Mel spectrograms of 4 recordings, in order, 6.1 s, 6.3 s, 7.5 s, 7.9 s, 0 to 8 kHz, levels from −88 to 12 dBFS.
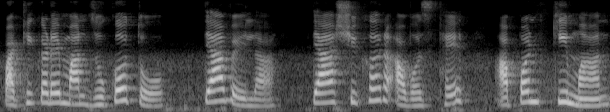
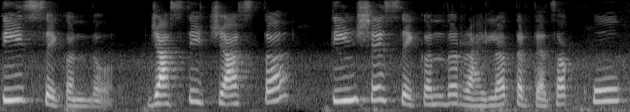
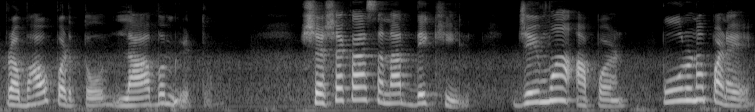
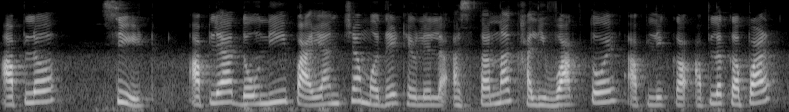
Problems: constant background noise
